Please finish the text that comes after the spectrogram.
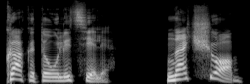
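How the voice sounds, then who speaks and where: A woman voicing a brooding, weary villain lord in a storybook reading, low and snappish. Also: big pitch swings, a little slow, gravelly, fairly bright tone, no echo, studio quality, exaggerated voice. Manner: gloomy, snapping.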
